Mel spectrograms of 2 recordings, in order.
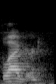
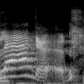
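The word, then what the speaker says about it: blackguard: You blackhearted black guard. And look at this snow white angel. I have recently learned that it's pronounced blard.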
